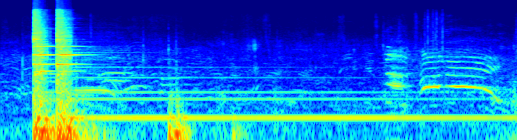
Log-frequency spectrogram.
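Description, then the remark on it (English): A boxing ring bell clangs twice in quick succession, loud, and its metallic tone rings out steadily afterward while voices briefly start talking near the end. “Ring the bell”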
